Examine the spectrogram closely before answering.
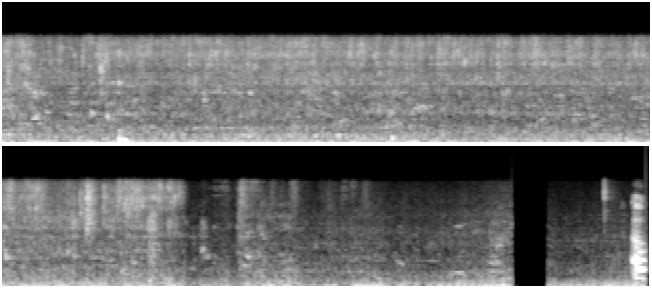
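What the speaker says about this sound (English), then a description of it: "I was washing the tomatoes and cutting off the portion of the tomato that I'm not going to use" Steady rushing tap water pouring into a sink while fresh garden tomatoes are washed, a constant close splashing flow with a brief cut near the end and some faint talk underneath.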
